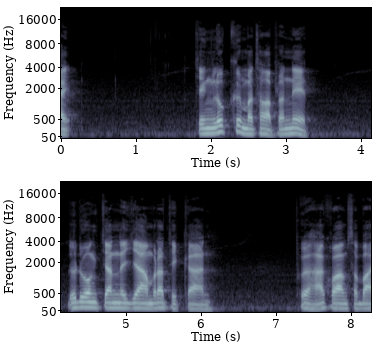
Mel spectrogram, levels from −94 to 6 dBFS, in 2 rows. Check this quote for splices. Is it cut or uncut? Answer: uncut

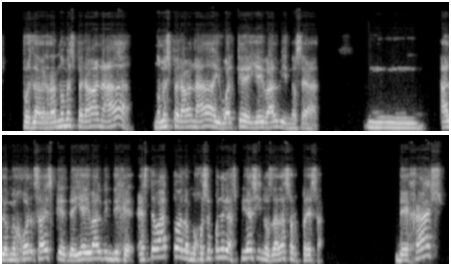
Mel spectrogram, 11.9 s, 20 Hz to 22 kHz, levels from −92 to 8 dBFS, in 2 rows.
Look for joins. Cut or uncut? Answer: uncut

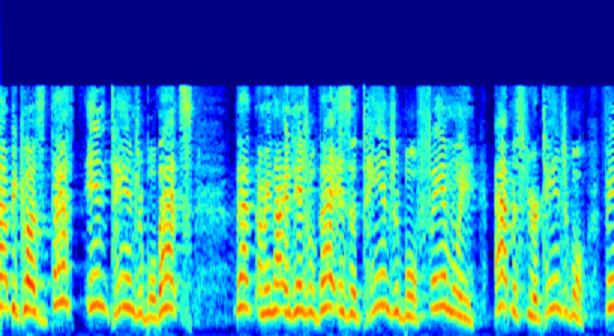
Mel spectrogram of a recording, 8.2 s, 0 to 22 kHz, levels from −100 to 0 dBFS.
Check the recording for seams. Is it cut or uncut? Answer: uncut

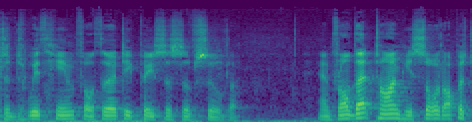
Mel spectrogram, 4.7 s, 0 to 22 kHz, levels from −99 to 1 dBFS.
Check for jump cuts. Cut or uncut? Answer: uncut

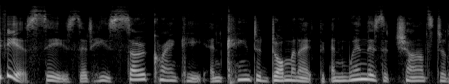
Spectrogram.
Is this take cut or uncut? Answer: cut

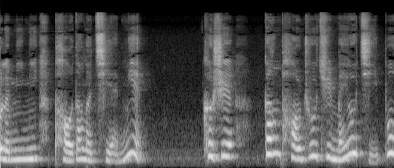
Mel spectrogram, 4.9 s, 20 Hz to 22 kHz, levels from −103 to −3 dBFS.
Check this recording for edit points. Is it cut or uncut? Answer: uncut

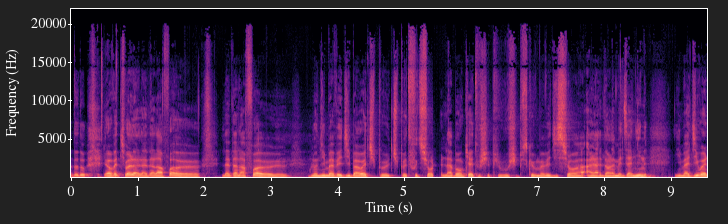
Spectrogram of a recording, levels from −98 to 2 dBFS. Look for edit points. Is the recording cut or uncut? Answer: cut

